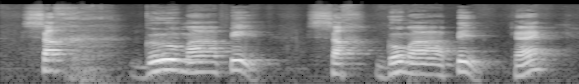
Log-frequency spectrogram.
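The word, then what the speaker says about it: saahkomapi: S-A-A-H. You say sakh. Right here. Sakh. Gu. K-O is gu. Ma. Okay? And then the M-A is ma. The P-I is B. So if you spell it out, it'll look just like this. Of course, sakh. Remember the Garot song? Sakh. Gu. Ma. B. Now say it. Sakh. Gu ma pi.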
